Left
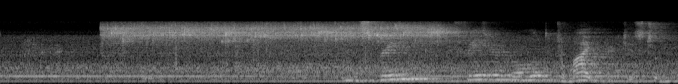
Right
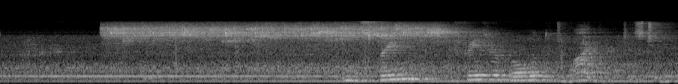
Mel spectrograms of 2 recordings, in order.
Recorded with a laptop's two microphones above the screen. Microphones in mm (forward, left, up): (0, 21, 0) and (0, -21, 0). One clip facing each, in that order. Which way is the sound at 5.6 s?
25° left (ahead or behind).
